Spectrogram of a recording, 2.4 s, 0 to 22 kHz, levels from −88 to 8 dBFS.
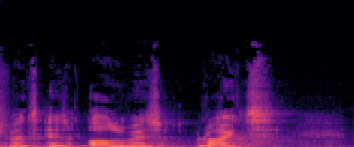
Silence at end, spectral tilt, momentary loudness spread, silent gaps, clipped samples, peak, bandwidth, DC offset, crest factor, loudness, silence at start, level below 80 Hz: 0.15 s; -5.5 dB/octave; 6 LU; none; under 0.1%; -8 dBFS; 16 kHz; under 0.1%; 20 dB; -26 LUFS; 0 s; -60 dBFS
